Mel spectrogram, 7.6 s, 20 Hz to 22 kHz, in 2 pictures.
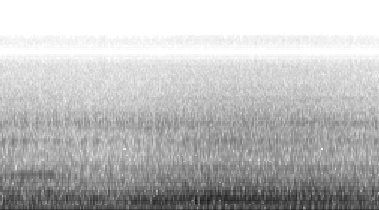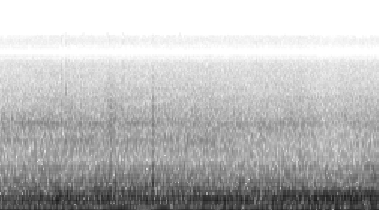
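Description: Toyota Celica ZZT230's converted 2.0-litre 1ZZ-FE four-cylinder engine heard from inside the cabin, running at low revs as the car moves slowly. Its pitch rises and falls gently, with a small rise about two seconds in and another near the end.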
